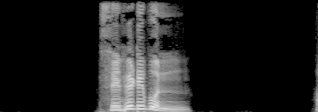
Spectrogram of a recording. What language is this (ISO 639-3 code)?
ben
